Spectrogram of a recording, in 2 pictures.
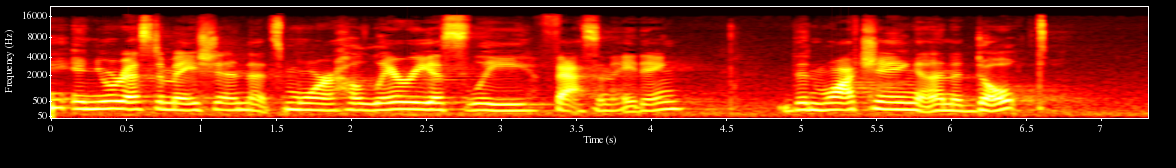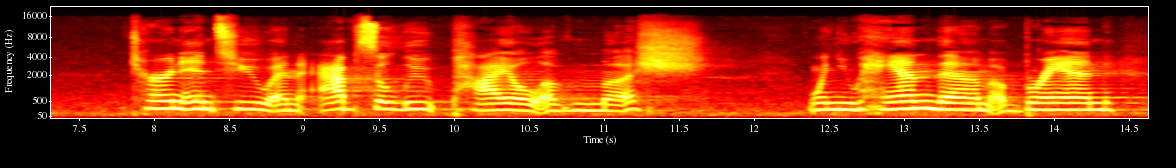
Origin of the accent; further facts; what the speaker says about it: the South, United States; Now, I grew up in the South, so I'm going to say her kinfolk.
